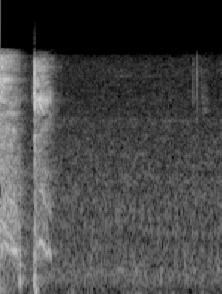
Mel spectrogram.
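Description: A man coughing: two short coughs in quick succession in the first half second, followed by near silence with faint background hiss.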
